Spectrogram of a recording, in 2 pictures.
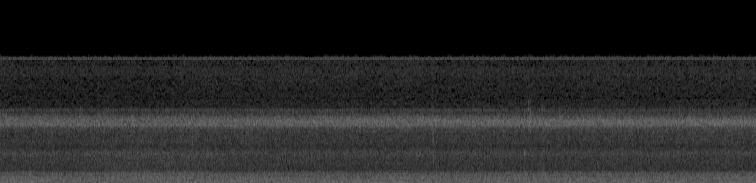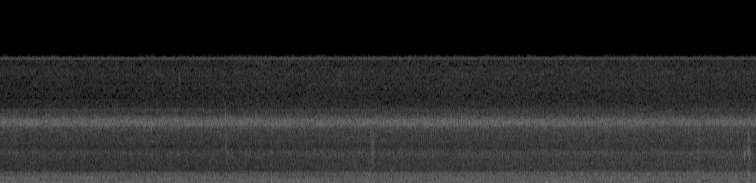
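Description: Electric blow-off fan running steadily with a low hum, under a constant high-pitched insect drone.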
